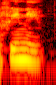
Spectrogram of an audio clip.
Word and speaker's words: fine: Fine, kenapa dibacanya fine? Itu karena menggunakan bahasa Latin atau Italia ya.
